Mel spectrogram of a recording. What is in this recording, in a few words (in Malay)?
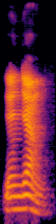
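"jenjang", Malay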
